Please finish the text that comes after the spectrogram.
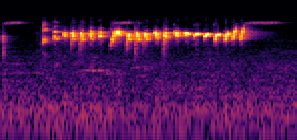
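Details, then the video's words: Greater green leafbird originally from Alas Purwo forest in Banyuwangi, freshly bathed, delivering a two-second burst of fast, rattling, high warbled notes in quick regular pulses. "Cucak Ijo Alas Purwo Cerewet"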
